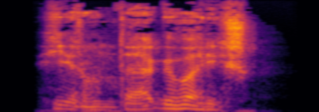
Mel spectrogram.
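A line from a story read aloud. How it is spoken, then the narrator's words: Hoarse, strained, coughing. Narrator (Russian): Хрипло выдавил злыдень и мучительно закашлялся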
